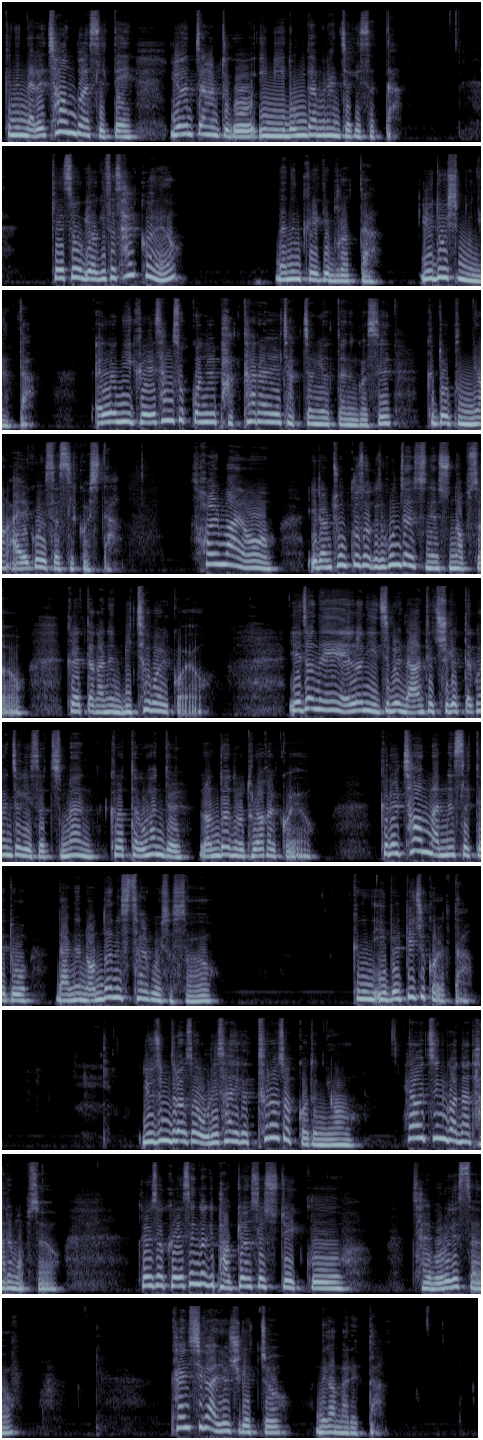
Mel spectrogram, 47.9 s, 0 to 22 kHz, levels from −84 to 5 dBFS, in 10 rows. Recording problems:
distortion; slight; 10 dB below the speech

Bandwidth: 17 kHz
